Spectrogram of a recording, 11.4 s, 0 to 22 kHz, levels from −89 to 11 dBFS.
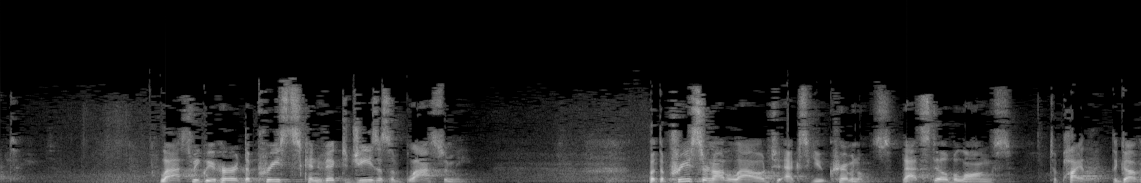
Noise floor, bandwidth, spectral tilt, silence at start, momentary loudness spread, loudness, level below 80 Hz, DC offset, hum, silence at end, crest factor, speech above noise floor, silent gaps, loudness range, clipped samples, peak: -54 dBFS; 13 kHz; -3 dB/octave; 0 s; 20 LU; -20 LUFS; -66 dBFS; under 0.1%; none; 0 s; 22 dB; 33 dB; none; 4 LU; under 0.1%; 0 dBFS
